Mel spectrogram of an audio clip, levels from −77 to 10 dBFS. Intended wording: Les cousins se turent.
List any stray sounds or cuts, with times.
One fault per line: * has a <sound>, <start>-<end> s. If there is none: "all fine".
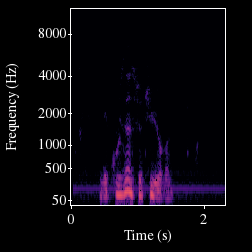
all fine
